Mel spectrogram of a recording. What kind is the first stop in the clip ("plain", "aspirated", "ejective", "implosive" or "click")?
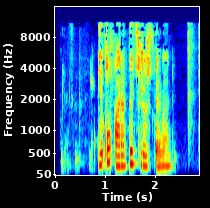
ejective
